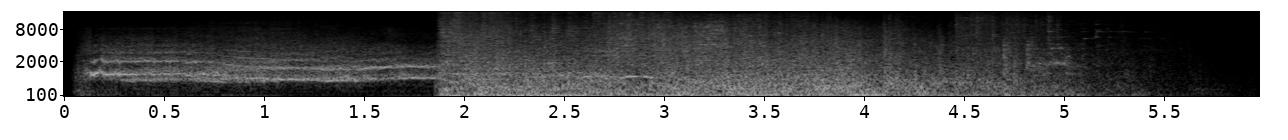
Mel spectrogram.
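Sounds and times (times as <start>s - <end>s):
car tires skidding: 0.0s - 1.9s
car crash: 1.6s - 5.9s.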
